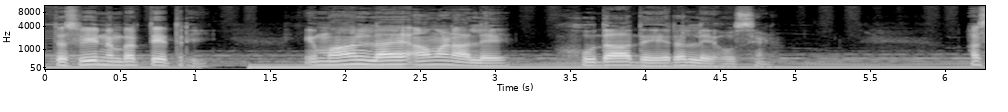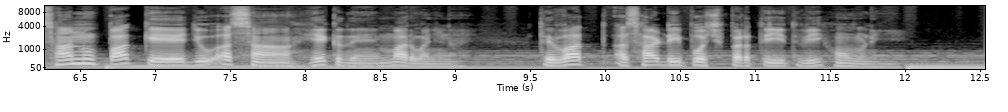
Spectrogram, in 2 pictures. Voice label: saraiki jangli good news; picture 33 if we sin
